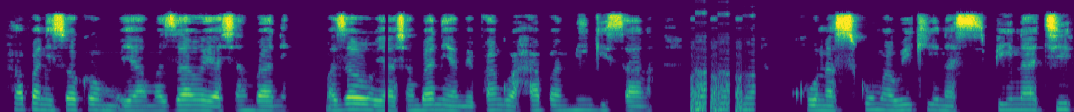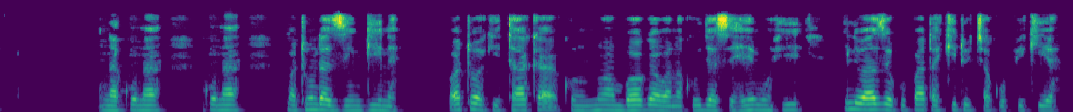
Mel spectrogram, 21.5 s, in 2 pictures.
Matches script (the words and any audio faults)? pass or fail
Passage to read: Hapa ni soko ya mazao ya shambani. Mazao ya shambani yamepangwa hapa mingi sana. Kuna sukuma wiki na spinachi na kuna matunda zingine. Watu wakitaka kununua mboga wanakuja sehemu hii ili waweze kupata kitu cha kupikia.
fail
